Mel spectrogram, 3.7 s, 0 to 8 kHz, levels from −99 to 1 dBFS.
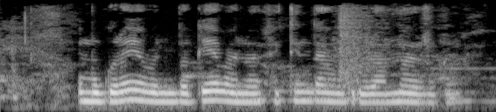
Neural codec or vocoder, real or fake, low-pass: none; real; 7.2 kHz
